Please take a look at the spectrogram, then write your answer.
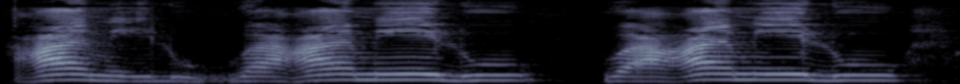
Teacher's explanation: واو باریکی سے complete rolling of the lips ہے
